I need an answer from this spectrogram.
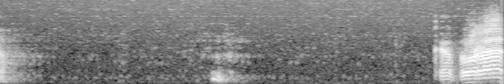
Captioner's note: chuckles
